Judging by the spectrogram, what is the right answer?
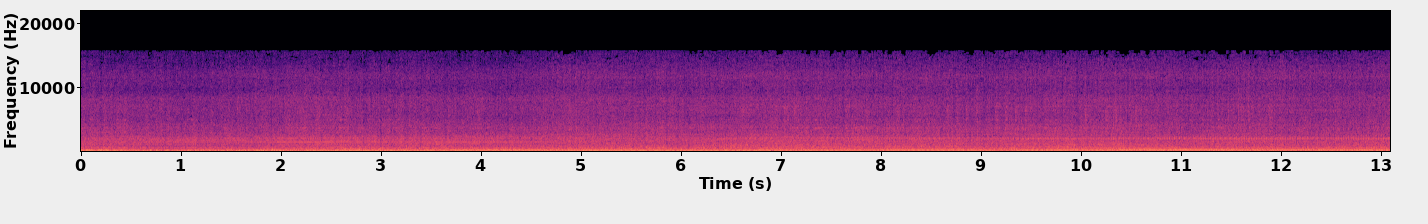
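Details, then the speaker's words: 1935 Chevy Master with newly installed 409 stroker V8, first start-up on jack stands; oil pressure and temperature good; steady even idle, smooth low rumble, no knocks or misses; sounds cammed; normal idle. "how the gauge is looking the pressure is so much good sure sounds good sounds like it's got a cam in it buddy"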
